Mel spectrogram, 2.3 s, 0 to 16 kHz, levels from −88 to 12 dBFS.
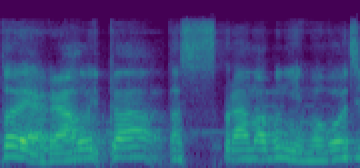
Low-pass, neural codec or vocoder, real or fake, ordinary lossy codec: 10.8 kHz; codec, 24 kHz, 0.9 kbps, WavTokenizer, medium music audio release; fake; Opus, 32 kbps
